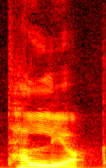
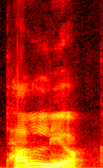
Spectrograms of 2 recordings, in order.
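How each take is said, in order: No difference in how they are said.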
